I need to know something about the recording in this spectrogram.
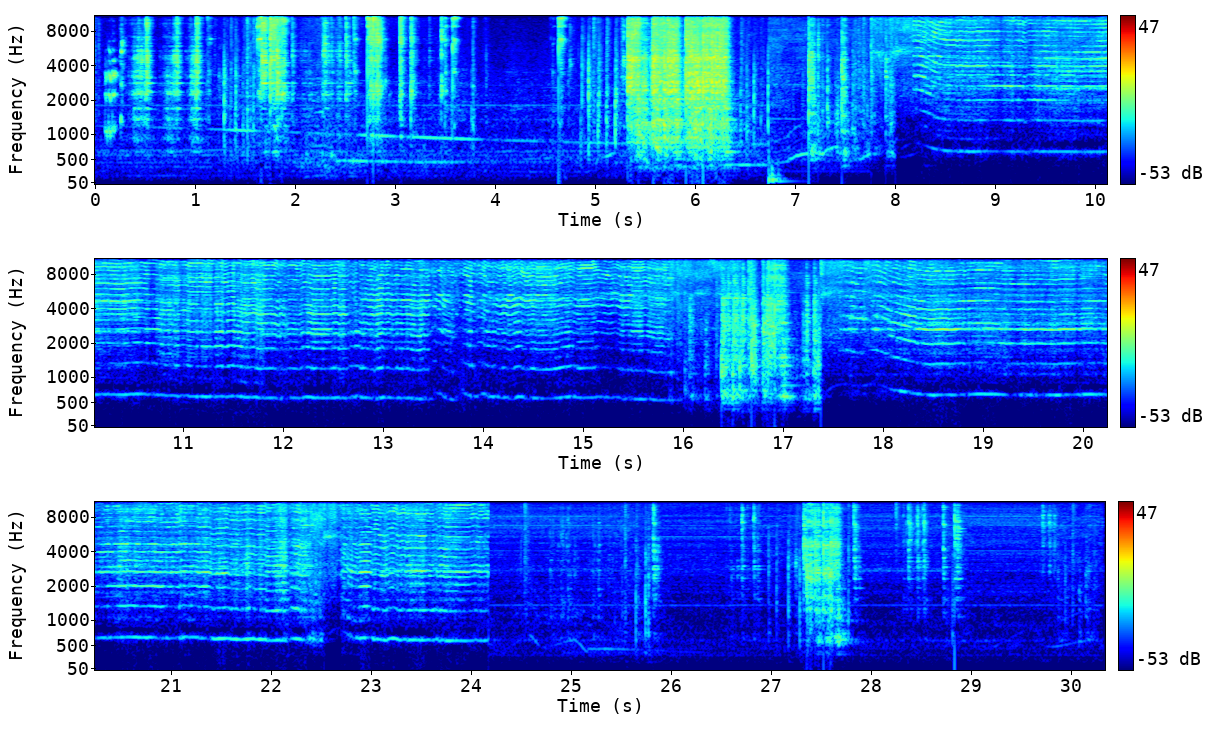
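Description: Angle grinder with a thin cutting disc cutting through an aluminium checker-plate ramp: a steady whine that sags slightly under load, in two runs of about eight and six seconds with a short break between. Before it come several clanks of the metal ramps being handled and set up.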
